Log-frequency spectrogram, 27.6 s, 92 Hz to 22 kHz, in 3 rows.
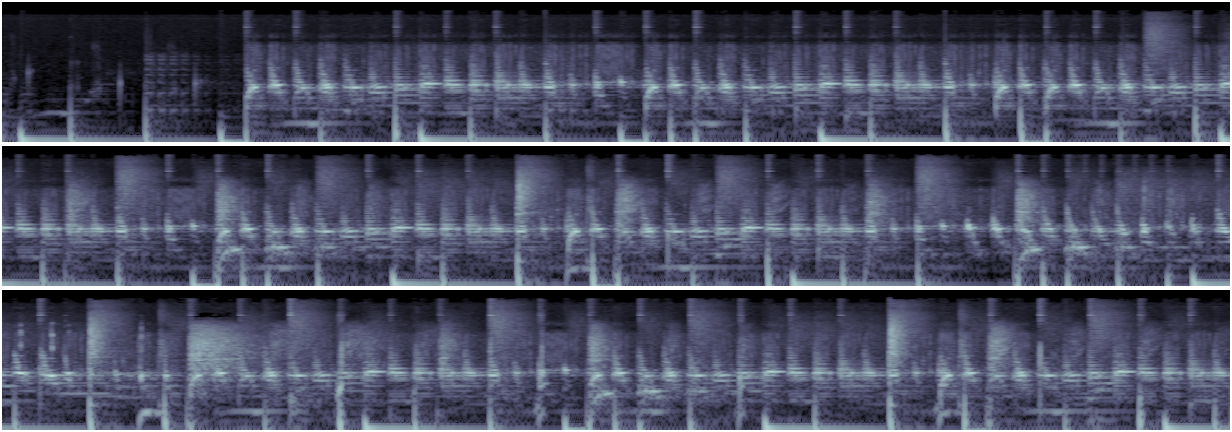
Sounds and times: Music: 0.0 - 27.6.

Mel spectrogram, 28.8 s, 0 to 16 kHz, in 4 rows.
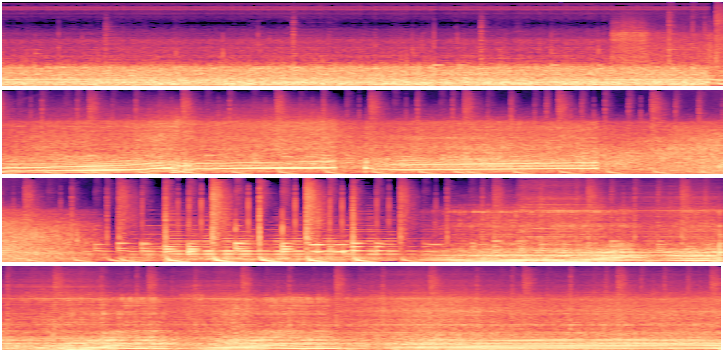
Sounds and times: Music: 0.0 - 28.8.

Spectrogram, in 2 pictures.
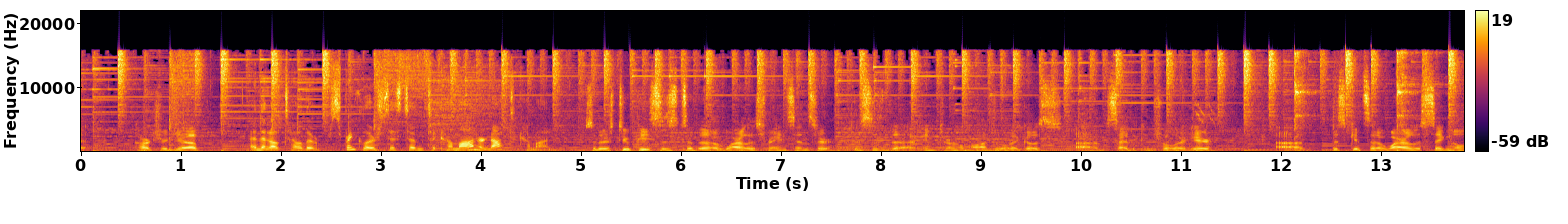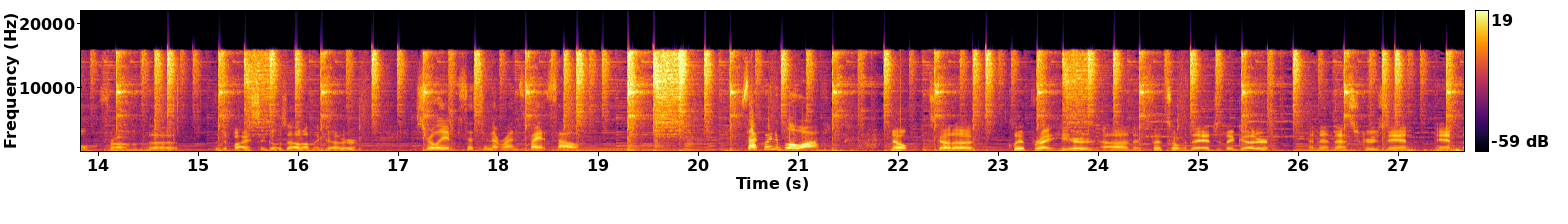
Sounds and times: Music: 0.0 - 27.6
Speech: 0.6 - 11.3, 12.0 - 16.6, 21.9 - 27.6.

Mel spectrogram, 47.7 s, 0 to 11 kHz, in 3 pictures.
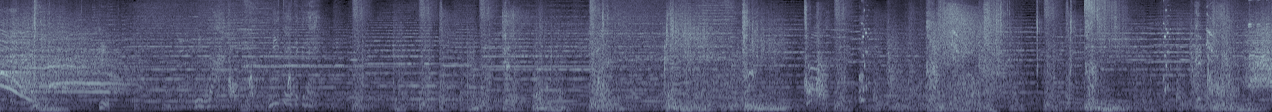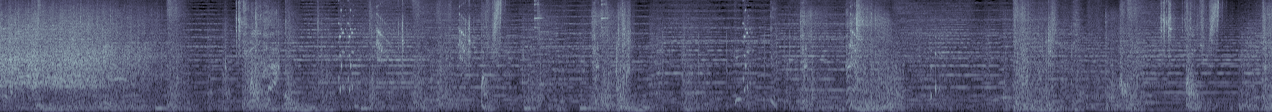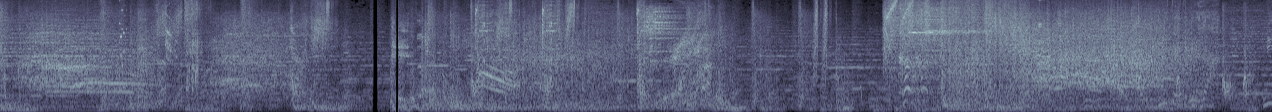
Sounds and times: Music: 0.0 - 47.7.

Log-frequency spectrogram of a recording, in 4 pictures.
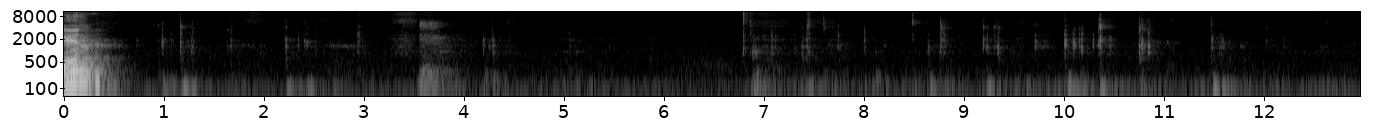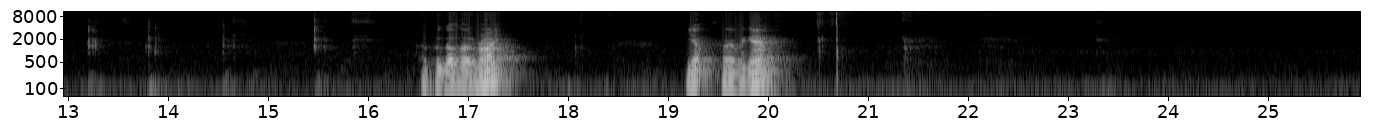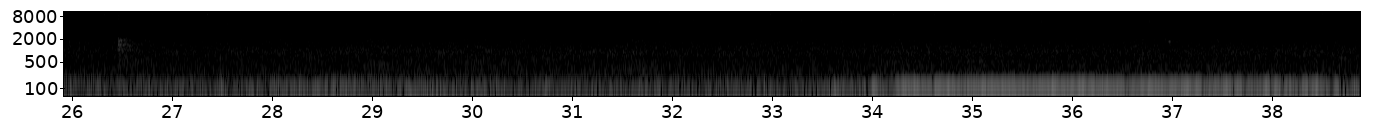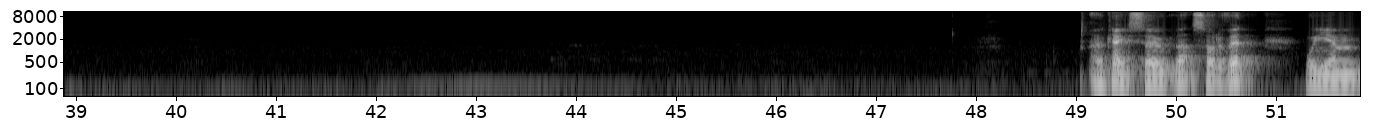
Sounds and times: Typing: 0.7 - 3.0, 6.8 - 15.8.

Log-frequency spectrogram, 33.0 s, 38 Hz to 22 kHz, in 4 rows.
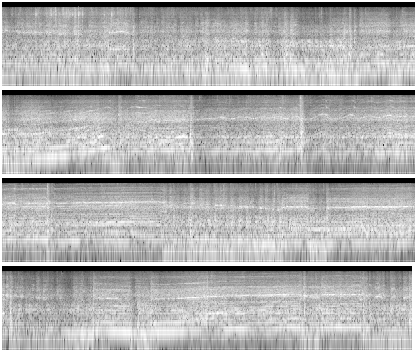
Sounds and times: Race car, auto racing: 0.0 - 32.9
Tire squeal: 0.0 - 32.9.

